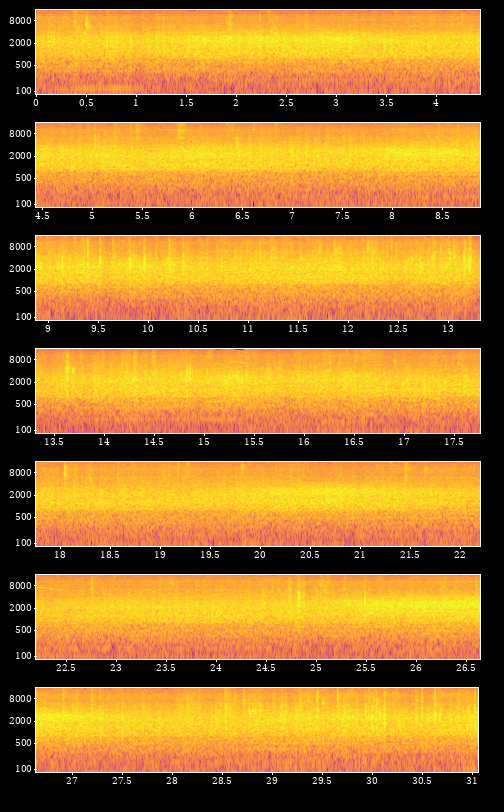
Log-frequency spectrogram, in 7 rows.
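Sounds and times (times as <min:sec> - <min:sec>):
heavy rain on street: 0:00.0 - 0:31.0
tyres on wet road: 0:00.0 - 0:31.0.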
